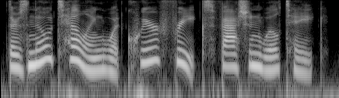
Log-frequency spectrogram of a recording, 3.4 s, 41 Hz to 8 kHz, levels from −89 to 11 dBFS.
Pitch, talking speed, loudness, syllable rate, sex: 225 Hz, 160 wpm, -17 LUFS, 3.9 syllables/s, female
